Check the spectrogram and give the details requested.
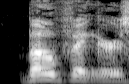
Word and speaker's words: Bolfinger: how do you pronounce it i say both fingers so you don't l silent right yeah all right you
